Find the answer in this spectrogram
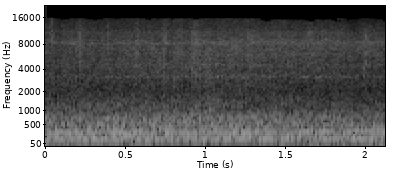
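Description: A car driving off with its engine running steadily, a low even hum under a steady hiss of road noise.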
